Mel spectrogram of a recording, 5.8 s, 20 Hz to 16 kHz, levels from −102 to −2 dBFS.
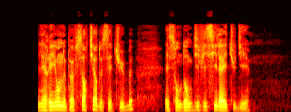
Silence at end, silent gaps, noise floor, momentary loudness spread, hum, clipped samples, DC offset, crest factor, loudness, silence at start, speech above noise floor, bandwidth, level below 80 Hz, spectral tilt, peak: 0.85 s; none; -74 dBFS; 12 LU; none; under 0.1%; under 0.1%; 22 dB; -24 LUFS; 0.75 s; 50 dB; 7.4 kHz; -58 dBFS; -4 dB/octave; -4 dBFS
